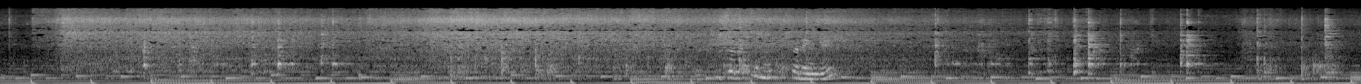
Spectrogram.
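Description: A wet crushed-peanut and spice mixture sizzling loudly in hot oil in a steel kadai. The sizzle starts about half a second in and dies down slowly over the last few seconds. A metal spoon clicks and scrapes against the pan as the mixture is stirred.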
